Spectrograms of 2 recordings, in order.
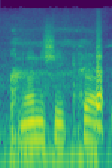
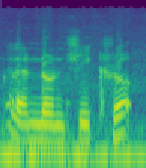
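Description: First: Nunchy crut, echoing swapped crunchy nut; spoonerism. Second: Bit of nunchy crut, swapped sounds of crunchy nut; spoonerism. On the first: Agreeing with a friend on nunchy crut. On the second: Mocking the mix-up with nunchy crut. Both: Pretend. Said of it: "doing all the words the wrong way around".

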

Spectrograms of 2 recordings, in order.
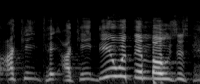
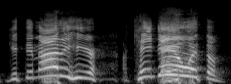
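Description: First: Exasperated God. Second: Loud, high, fed-up shout; exasperated outburst. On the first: God complaining to Moses about the people, exasperated. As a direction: complain at moderate volume, fed up. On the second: God ordering Moses to get them out, shouting exasperated. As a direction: explode as God at the end of his patience. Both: Acted.

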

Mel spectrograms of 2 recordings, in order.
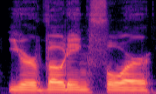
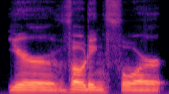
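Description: No difference in how they are said.

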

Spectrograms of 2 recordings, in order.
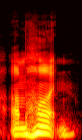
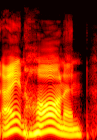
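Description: First: "hunting" said with a short "uh" vowel, as in hunt; right vowel. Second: "haunting" said with an open "aw" vowel, like haunt; mock wrong vowel. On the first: Host correcting himself for listeners, saying "hunting" with a short uh. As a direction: clip "hunting" to a short uh sound. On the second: Host joking to listeners, saying "haunting" with a broad aw. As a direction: stretch the "au" in "haunting" so it sounds like ghosts. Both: Shown as a demonstration.

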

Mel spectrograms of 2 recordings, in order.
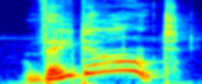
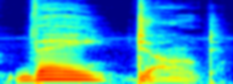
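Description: First: "don't" jumps far higher and rises at the end; incredulous rise. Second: Said in the usual way. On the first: Real, not acted. Answering his own question about Democrats, with a high incredulous lift. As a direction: toss the repeat up in disbelief. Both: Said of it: "repeated with contrast".

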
